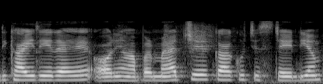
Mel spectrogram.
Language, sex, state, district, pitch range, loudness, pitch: Hindi, female, Uttar Pradesh, Muzaffarnagar, 190-210 Hz, -16 LUFS, 200 Hz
